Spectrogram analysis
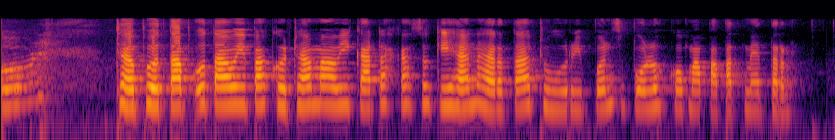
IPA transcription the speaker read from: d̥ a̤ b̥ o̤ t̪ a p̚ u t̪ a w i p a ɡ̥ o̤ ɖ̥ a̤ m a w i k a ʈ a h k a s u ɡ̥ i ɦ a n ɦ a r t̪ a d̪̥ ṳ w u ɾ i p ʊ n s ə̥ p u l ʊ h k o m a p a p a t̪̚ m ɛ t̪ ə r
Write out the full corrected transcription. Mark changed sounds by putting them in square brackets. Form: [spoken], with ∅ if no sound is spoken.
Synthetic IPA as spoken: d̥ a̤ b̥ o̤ t̪ a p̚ u t̪ a w i p a ɡ̥ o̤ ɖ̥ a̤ m a w i k a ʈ a h k a s u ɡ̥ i ɦ a n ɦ a r t̪ a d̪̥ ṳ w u ɾ i p ʊ n s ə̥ p u l ʊ h k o m a p a p a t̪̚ m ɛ t̪ ə r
